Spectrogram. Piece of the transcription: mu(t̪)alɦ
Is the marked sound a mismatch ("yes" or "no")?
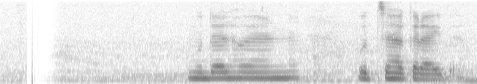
yes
